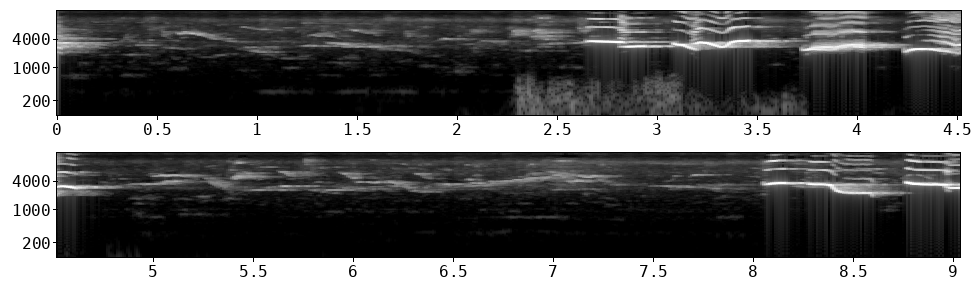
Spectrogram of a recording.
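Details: Oriental magpie-robin song said to make other magpie-robins fly into a rage: loud, varied whistled phrases with sweeping slurs and sharp chirps, quieter twittering between bursts, and a brief low rumbling thump near the start.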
